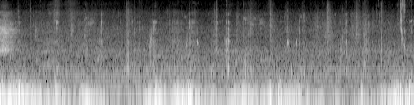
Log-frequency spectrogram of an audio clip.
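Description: Close-miked chewing of a rice and fried pita-chip bowl, with scattered small clicks of mouth and food. Irregular low rumbling gusts of wind buffet the microphone.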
